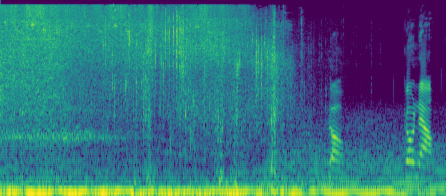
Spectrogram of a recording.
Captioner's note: zapping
